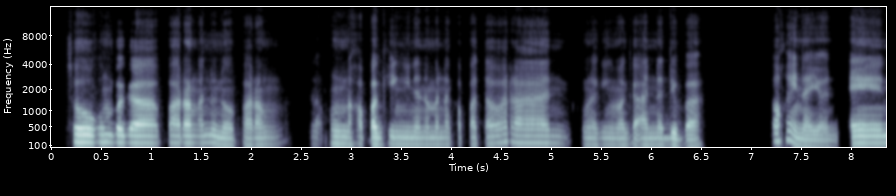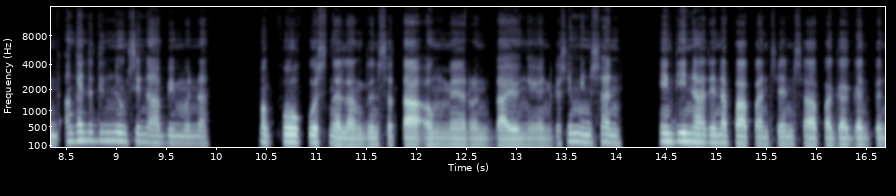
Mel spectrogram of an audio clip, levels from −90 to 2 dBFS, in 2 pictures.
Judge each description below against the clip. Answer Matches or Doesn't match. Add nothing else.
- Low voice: Matches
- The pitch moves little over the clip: Doesn't match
